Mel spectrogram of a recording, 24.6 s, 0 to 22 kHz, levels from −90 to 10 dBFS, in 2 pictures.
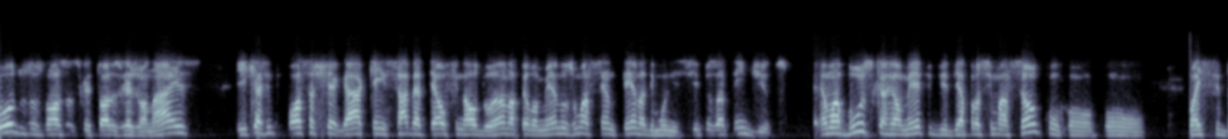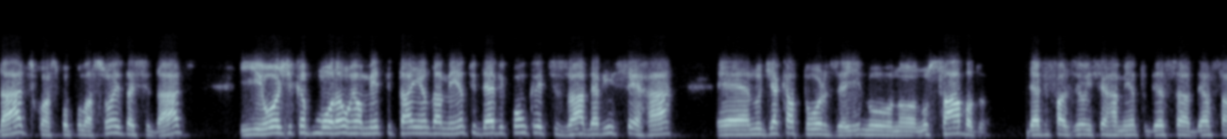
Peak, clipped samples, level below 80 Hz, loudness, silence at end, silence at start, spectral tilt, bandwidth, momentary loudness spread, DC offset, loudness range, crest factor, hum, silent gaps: -2 dBFS; under 0.1%; -68 dBFS; -20 LUFS; 0 s; 0 s; -7 dB/octave; 4.7 kHz; 11 LU; under 0.1%; 4 LU; 18 dB; none; none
